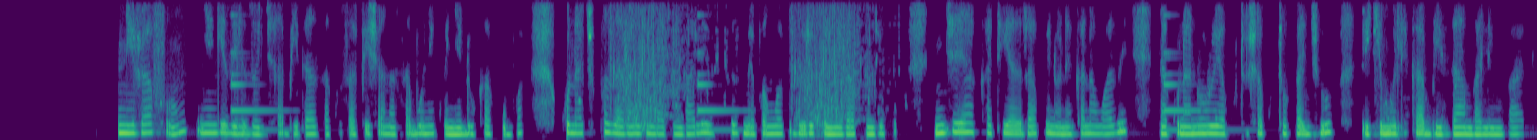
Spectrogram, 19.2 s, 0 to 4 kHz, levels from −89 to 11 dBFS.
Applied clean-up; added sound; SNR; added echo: classical method spectral subtraction.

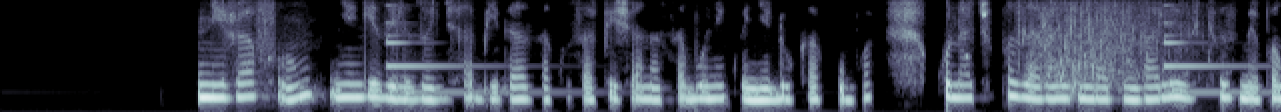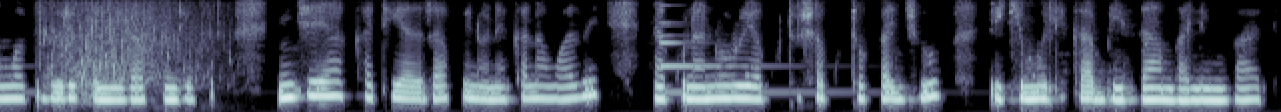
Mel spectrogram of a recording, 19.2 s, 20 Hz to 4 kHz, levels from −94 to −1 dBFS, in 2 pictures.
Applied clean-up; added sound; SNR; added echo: none; Splash, splatter + Bell; 20 dB; none.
